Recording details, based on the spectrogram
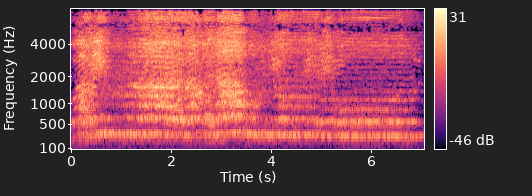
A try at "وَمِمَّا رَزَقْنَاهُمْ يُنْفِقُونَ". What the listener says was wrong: اسی طرح سے یو یہاں پہ بھی ينفقون. یوں کی ساؤنڈ نہیں آنی چاہیے.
